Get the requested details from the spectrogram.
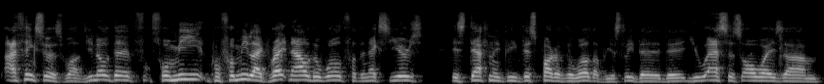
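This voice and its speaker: A man's voice: high voice, a little fast, hardly any pauses. A man hosting an interview over a video call, hesitant and friendly, with many fillers and non-native phrasing. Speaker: interview host. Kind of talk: conversational interview.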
